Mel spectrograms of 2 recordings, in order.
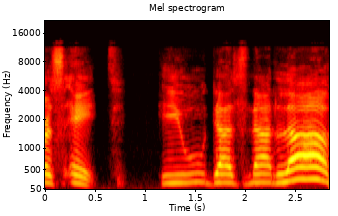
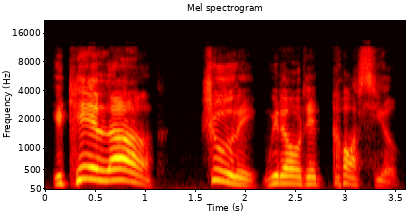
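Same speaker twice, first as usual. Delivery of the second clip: ordinary delivery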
